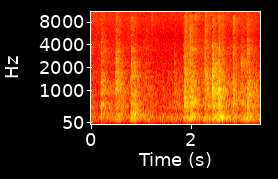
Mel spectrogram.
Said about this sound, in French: Vous venez faire des réparations ? Vous pouvez pas me parler ? Non ? Vous réparez une porte, là. Vous êtes du groupe FH de la maintenance ?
